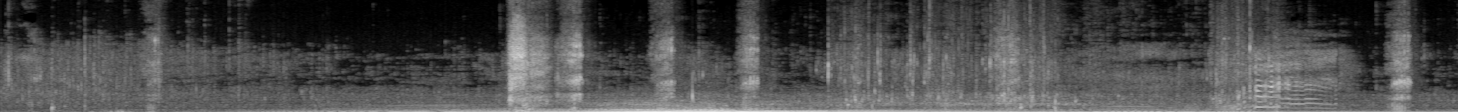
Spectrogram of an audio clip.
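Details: North American river otter making funny noises: short squeaky, wavering harmonic calls that come in scattered bursts, plus a higher quavering squeal near the end, over a steady low mechanical hum and some watery clicks.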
